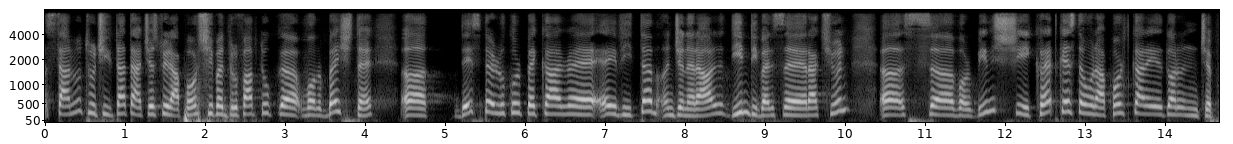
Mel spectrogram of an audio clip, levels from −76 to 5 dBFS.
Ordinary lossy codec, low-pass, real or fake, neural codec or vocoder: none; 7.2 kHz; fake; codec, 24 kHz, 0.9 kbps, WavTokenizer, large speech release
